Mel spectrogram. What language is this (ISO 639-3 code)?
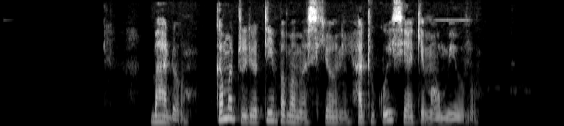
swa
